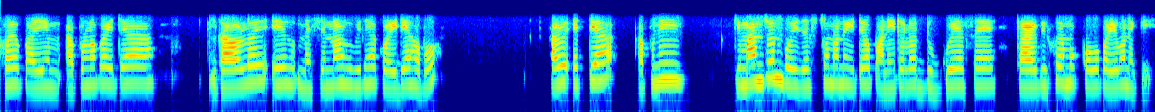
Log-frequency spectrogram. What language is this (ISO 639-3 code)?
asm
